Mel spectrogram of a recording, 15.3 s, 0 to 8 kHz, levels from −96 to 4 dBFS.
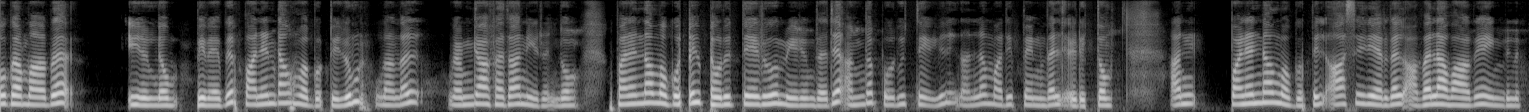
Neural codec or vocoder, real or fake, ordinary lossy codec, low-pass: codec, 16 kHz, 1 kbps, FunCodec, trained on LibriTTS, 50 frames a second; fake; none; none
